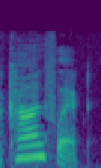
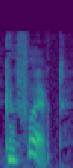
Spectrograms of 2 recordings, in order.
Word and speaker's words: conflict: In the list below, change the stress from the first syllable for nouns to the second syllable for verbs. This is a regular, consistent change. Intonation is so powerful that you'll notice that when the stress changes, the pronunciation of the vowels do too.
